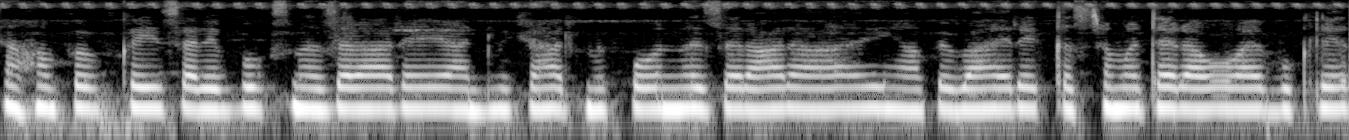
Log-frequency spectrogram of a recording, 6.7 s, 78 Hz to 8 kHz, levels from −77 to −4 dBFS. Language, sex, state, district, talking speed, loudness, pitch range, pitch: Hindi, female, Bihar, West Champaran, 240 wpm, -12 LUFS, 215-225 Hz, 220 Hz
